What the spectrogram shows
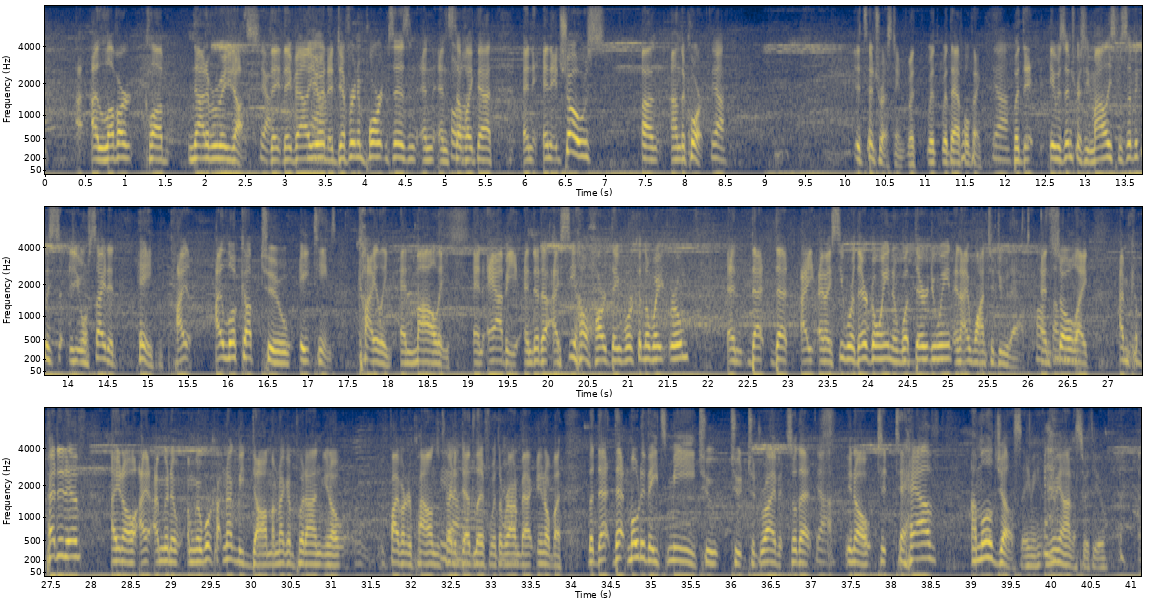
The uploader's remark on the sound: at the Madtown Festival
